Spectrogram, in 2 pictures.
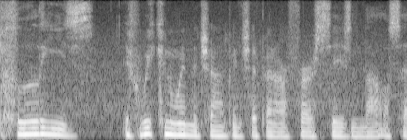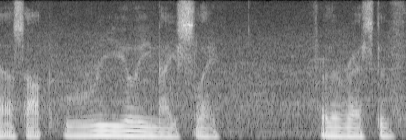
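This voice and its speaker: A quiet man talks at a fairly slow pace with a fairly low pitch and fairly even intonation. Long, frequent pauses break up his speech over noticeable background noise. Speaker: gaming youtuber. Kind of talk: gameplay commentary. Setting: at home at night.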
